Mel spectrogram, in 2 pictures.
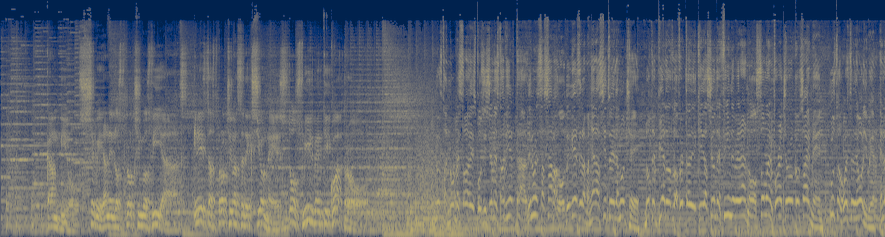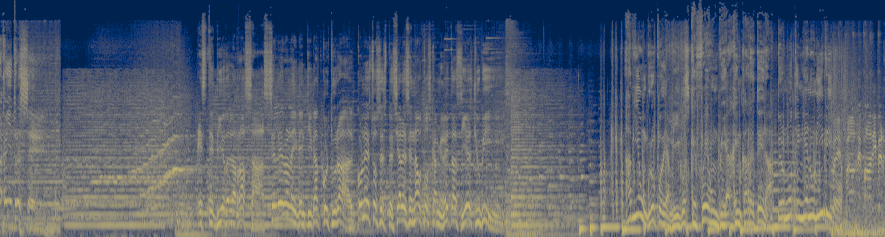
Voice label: Spanish

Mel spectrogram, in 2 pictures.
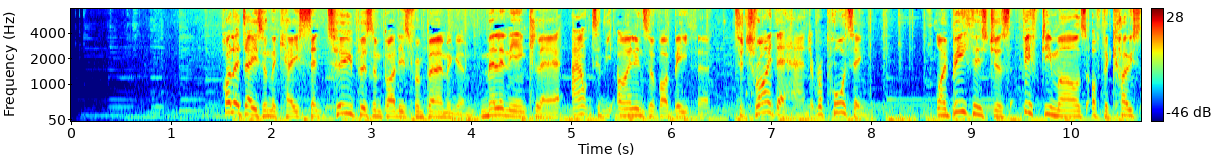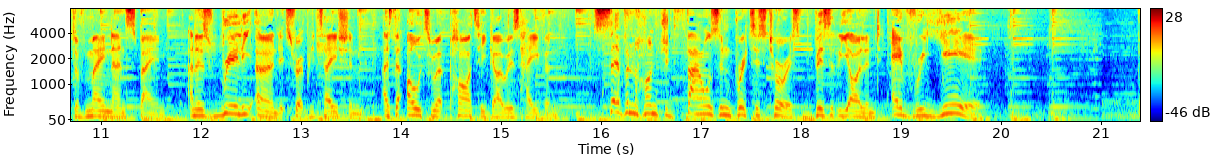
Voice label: NARRATIVE

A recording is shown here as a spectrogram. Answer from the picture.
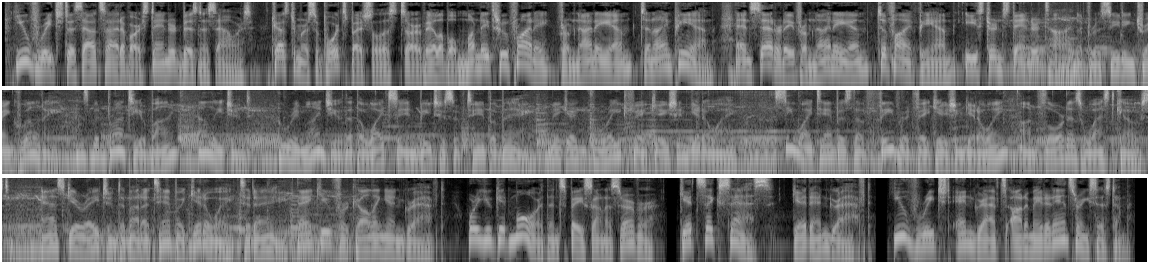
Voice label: On Hold and Telephone

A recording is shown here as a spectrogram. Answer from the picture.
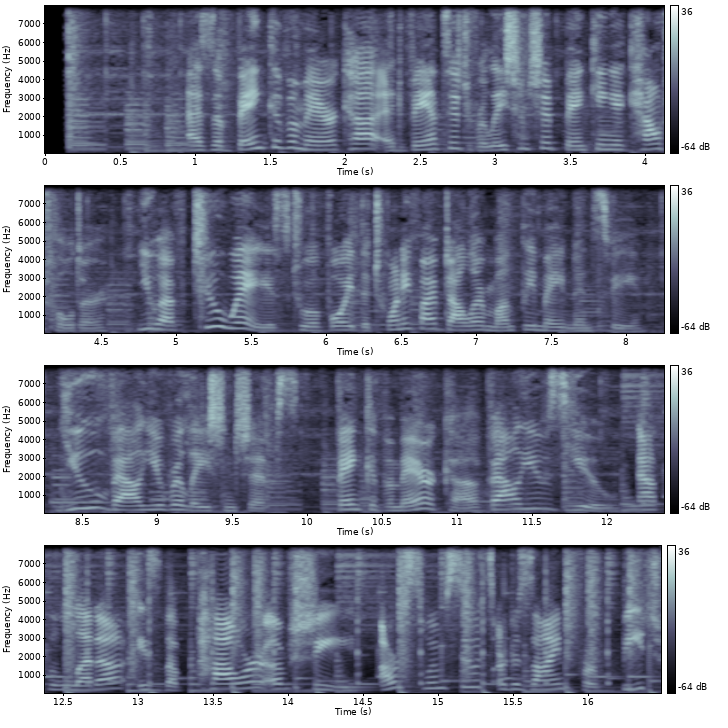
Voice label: VO Demo Reel

